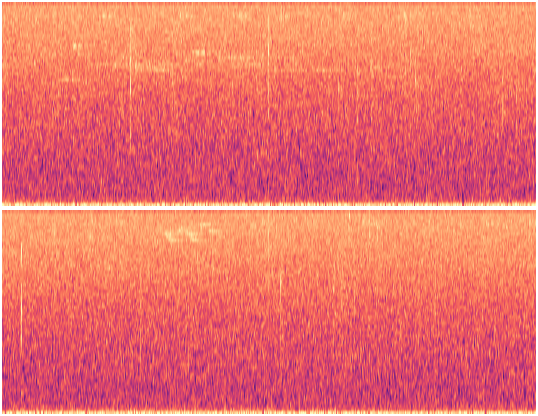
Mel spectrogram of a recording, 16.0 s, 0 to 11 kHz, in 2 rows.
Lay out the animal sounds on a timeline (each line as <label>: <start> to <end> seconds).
Winter Wren (Troglodytes hiemalis): 0.3 to 3.0 seconds
White-throated Sparrow (Zonotrichia albicollis): 2.7 to 5.3 seconds
Black-and-white Warbler (Mniotilta varia): 10.4 to 11.3 seconds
